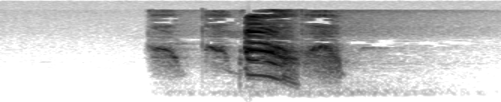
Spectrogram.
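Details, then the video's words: Long-tailed shrike sound played as a lure to get other birds singing: a brief harsh, squawking burst of three rough notes, the middle one loudest and broadest, then silence. "Pancingan Burung Cendet supaya gacor"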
